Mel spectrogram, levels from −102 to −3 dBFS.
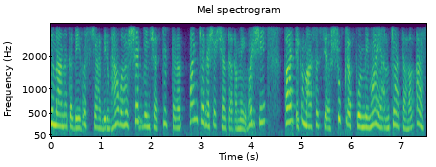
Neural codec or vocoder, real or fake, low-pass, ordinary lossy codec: codec, 24 kHz, 0.9 kbps, WavTokenizer, medium music audio release; fake; 3.6 kHz; none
